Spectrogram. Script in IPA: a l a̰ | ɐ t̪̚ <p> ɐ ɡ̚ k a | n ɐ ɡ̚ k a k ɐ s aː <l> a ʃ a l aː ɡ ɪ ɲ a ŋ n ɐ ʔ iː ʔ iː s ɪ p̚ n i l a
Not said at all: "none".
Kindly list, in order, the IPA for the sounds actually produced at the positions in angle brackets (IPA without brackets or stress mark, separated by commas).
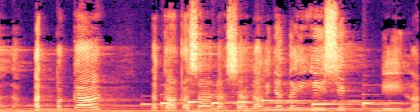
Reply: p, l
